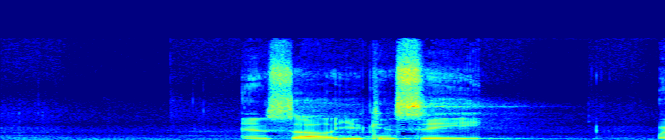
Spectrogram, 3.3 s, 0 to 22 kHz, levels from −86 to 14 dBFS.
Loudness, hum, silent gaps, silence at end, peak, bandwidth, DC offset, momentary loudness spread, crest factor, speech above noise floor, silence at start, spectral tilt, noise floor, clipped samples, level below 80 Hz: -20 LUFS; none; none; 0 s; -2 dBFS; 16.5 kHz; under 0.1%; 15 LU; 24 dB; 35 dB; 1.2 s; -2.5 dB/octave; -57 dBFS; under 0.1%; -72 dBFS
